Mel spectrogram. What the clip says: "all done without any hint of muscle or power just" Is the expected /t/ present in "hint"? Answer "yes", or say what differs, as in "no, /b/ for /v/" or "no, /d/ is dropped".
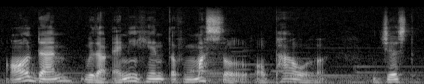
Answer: yes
